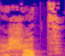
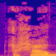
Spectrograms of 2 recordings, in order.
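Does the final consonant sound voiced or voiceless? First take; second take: voiceless; voiced. First: The final consonant is voiceless, like a t. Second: The final consonant is voiced, like a d. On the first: The speaker calls it wrong. "بعضی میگن احد ... ت میگن" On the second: The speaker calls it right. "اقلا جهرش رو باید بگید"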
